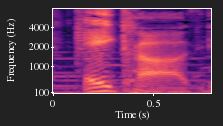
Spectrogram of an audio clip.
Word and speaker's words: ACOG: And it's pronounced ACOG. It's A-C-O-G.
